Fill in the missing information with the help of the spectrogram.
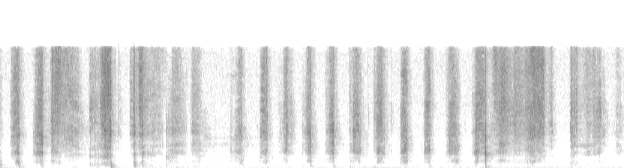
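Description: Foam ink blending tool rubbed in quick, faint strokes, several a second, against an ink pad and along the edges of a paper pocket, distressing the edges with ink.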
